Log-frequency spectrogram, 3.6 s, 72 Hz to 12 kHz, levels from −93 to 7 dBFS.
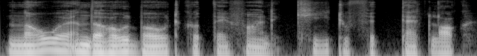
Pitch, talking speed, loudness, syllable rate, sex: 95 Hz, 250 wpm, -19 LUFS, 5.7 syllables/s, male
